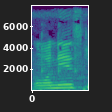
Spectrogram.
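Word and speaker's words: honest: জানি এটা কি ভায়েল, সাউন্ডটা আমাদের ভায়েলের মতো হচ্ছে, অ হচ্ছে আমাদের স্বরবর্ণ, সেই জন্য কিন্তু উচ্চারণের জন্য দেখো এখানে কিন্তু এ না হয়ে অ্যান হয়েছে।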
